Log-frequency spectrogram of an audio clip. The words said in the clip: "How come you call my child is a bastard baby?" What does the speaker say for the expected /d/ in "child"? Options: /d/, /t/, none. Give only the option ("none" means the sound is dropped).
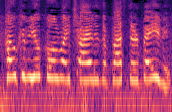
none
